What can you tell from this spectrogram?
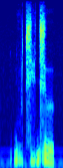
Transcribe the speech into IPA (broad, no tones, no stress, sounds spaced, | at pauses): ɓ ṳ t͡s e̤ d͡z ɯ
